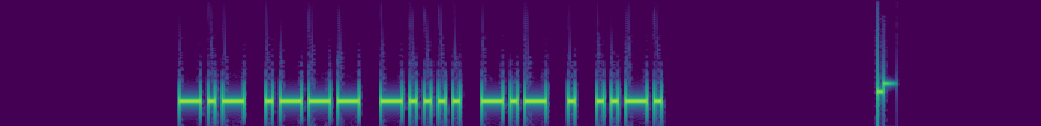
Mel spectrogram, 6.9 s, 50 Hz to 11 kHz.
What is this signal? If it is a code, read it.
Morse code, heard as a keyed tone, about 25 wpm, 700 Hz. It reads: KJ6KEF
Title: USA Call Signs - 6 Characters - 4x Character Spacing - 25wpm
